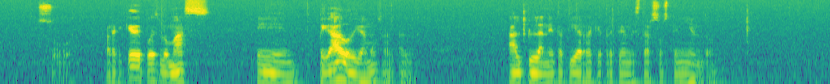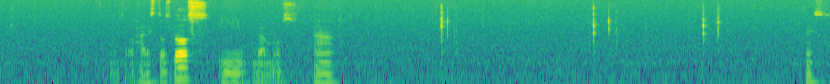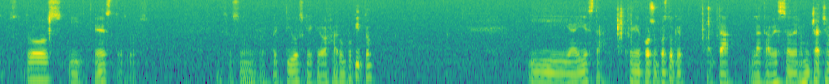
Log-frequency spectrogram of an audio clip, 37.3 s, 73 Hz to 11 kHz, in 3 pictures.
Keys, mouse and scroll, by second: 1.5-2.0 scroll up 2, 2.0 middle click, 4.6 right click, 5.0-6.0 middle drag, 7.3 shift+right click, 8.3-9.9 shift+middle drag, 10.6 shift+right click, 11.8-12.9 shift+drag, 13.0-13.9 middle drag, 15.6 shift+right click, 16.9-17.9 drag, 17.9 ctrl+z, 20.4 ctrl+z, 21.0 ctrl+click, 21.9 ctrl+z, 23.2 click, 24.0 middle click, 24.9 shift+right click, 25.2-25.9 shift+middle drag, 26.0 scroll down 2, 26.7-28.7 drag, 28.8 middle click, 29.7-30.1 scroll down 2, 30.4 middle click, 31.3 scroll down 2, 31.5-31.9 scroll up 2, 33.0 alt+Tab, 34.3 alt+Tab, 35.3-36.8 drag.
